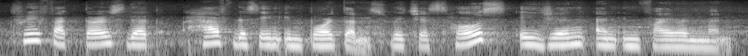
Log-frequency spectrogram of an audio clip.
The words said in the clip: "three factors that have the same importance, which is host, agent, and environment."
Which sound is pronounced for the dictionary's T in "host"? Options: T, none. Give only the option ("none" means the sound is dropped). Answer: T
